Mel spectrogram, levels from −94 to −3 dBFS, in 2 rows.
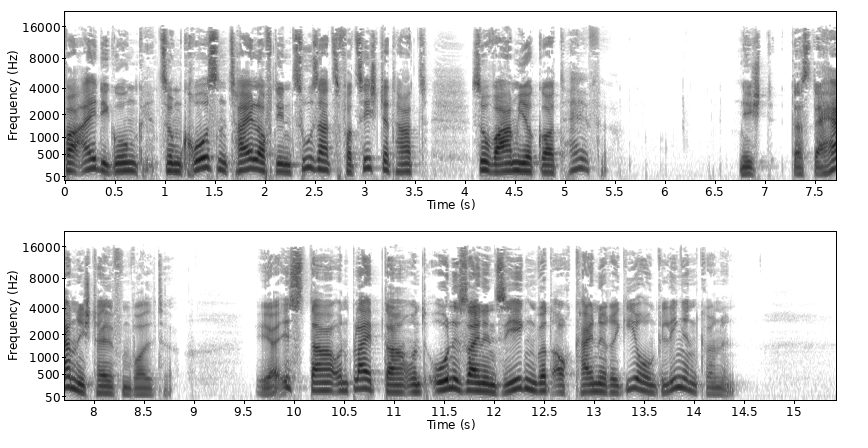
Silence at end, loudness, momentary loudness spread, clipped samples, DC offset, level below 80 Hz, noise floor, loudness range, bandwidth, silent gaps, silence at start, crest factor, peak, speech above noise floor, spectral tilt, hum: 1.05 s; -21 LUFS; 13 LU; under 0.1%; under 0.1%; -62 dBFS; -76 dBFS; 6 LU; 16.5 kHz; none; 0 s; 20 dB; -2 dBFS; 54 dB; -5 dB/octave; none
